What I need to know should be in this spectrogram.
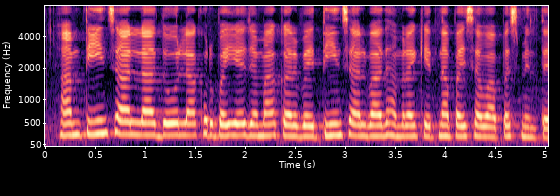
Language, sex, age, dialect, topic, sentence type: Magahi, female, 31-35, Western, banking, question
